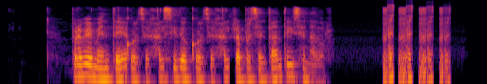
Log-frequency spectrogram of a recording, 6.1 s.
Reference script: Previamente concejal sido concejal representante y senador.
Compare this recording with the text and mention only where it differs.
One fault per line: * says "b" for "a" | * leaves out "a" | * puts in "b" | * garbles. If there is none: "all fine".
all fine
